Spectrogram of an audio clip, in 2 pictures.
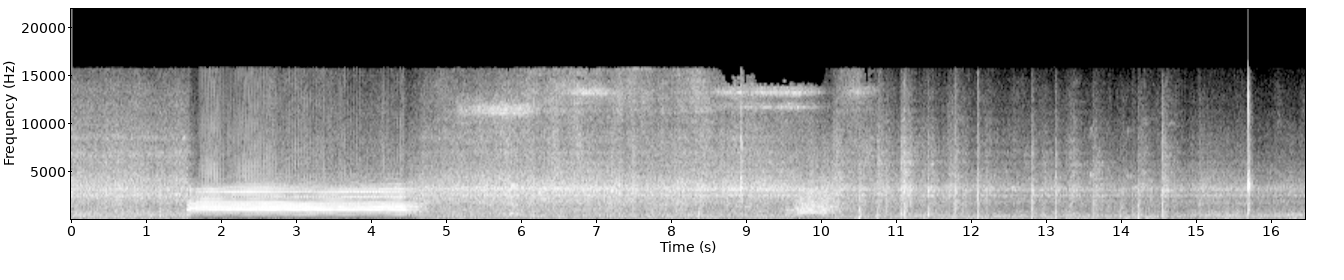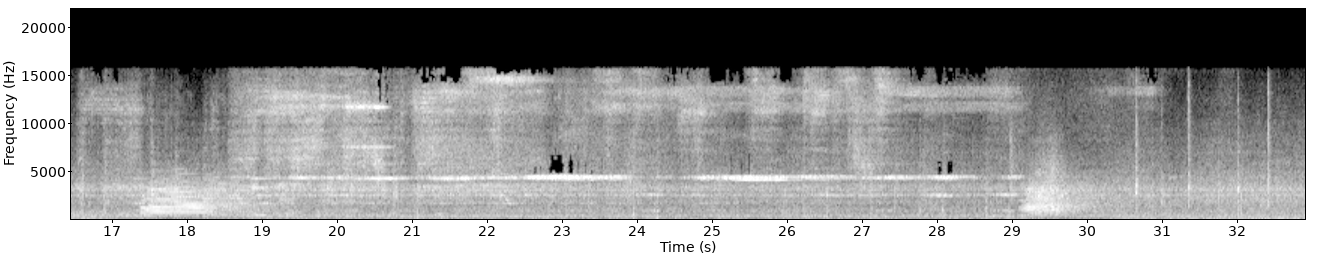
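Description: Horn of a ČKD class 749/751 diesel locomotive hauling the train, heard from a coach: one long chord blast near the start, then short blasts about ten seconds in, near the middle and near the end. Under it the coach rumbles and the wheels clatter over the rail joints, with a thin high wheel squeal in the second half.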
